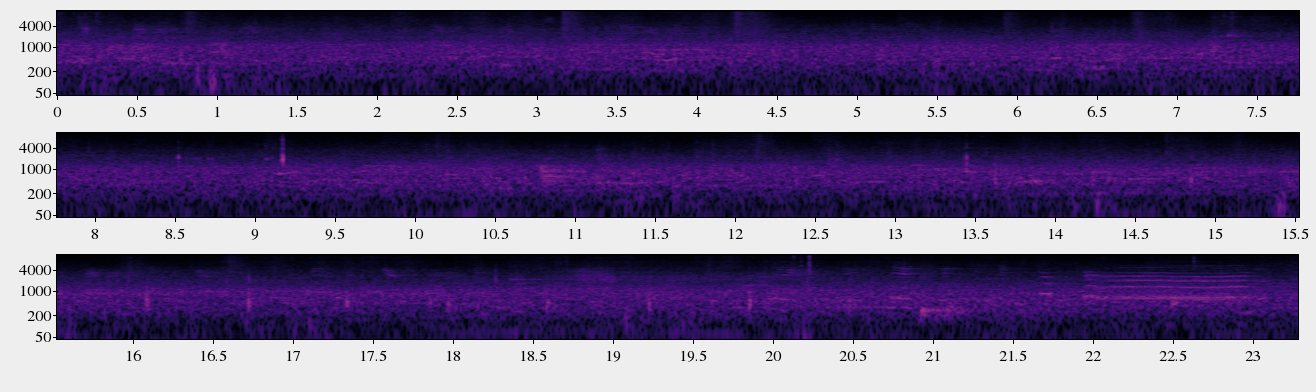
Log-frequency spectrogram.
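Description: A busy outdoor walkway hums with the murmur of people around.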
